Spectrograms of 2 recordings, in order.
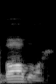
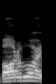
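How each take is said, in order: First: It is said in a soft local Baltimore accent. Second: It is said in a standard, general accent. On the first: "they'll say Baltimore" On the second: "instead of Baltimore"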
